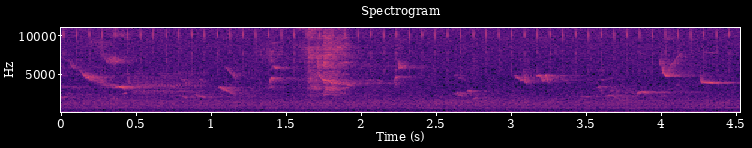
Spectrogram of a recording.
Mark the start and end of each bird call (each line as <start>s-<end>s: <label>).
0.0s-4.5s: Gray Catbird (Dumetella carolinensis)
1.4s-2.1s: Common Grackle (Quiscalus quiscula)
